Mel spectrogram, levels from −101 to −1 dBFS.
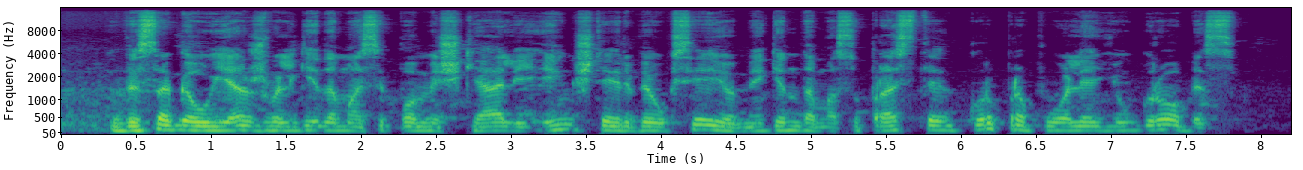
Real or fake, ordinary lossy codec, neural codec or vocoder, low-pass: real; AAC, 96 kbps; none; 14.4 kHz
